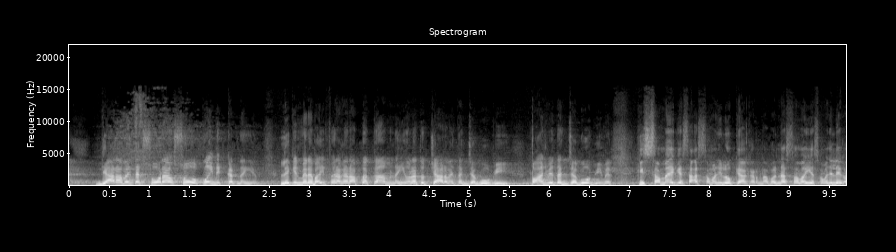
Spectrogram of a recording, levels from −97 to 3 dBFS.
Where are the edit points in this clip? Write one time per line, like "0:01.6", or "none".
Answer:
0:06.8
